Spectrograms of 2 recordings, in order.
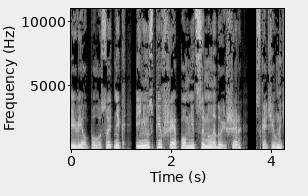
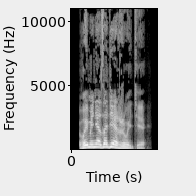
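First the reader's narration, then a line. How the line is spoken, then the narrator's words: Shouted after someone. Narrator (Russian): крикнул ему вслед Антон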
